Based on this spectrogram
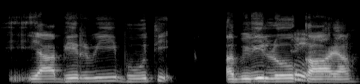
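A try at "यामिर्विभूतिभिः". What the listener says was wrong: ಯಾಭಿರ್ವಿಭೂತಿಭಿ ಒಂದ್ ಪದ, ಭಿ ಯಾಭಿರ್ವಿಭೂತಿಭಿ ಬಂದು ಅಲ್ಲಿ ನಿಲ್ಲಿಸ್ಬೇಕು. ಇಲ್ಲ, ನೀವು ಮತ್ತೆ ಅಲ್ಲಿ ಅರ್ಕಾವಳಿ ಹಚ್ಬೇಕಿಲ್ಲ, ಲೋಕಾನ್ ಅಂತ ಹೇಳಿ. ಅದು ಗಮನಿಸಿ ನೀವು ಹಿಂದಿನ ಪದ. ಯಾಭಿರ್ವಿಭೂತಿಭಿ ಲೋಕಾನ್.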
